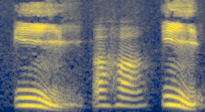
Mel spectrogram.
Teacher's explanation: words do not have what you see as the sound like letter E in this word takes the long what we call the long high front sound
